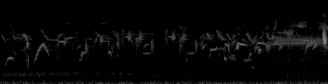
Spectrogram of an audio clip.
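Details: Bobolink song, a rapid jumble of tinkling, metallic notes rising and falling in a bubbling stream, with faint low background noise.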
